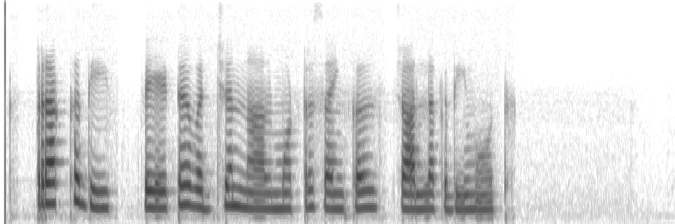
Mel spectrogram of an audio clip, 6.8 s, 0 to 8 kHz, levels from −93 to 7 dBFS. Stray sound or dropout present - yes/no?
no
